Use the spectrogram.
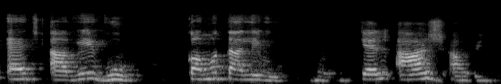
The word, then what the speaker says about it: âge: Quel âge avez-vous? आज as in आज, जैसे हम बोलते हैं ना आज, तो आज. Quel âge avez-vous?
